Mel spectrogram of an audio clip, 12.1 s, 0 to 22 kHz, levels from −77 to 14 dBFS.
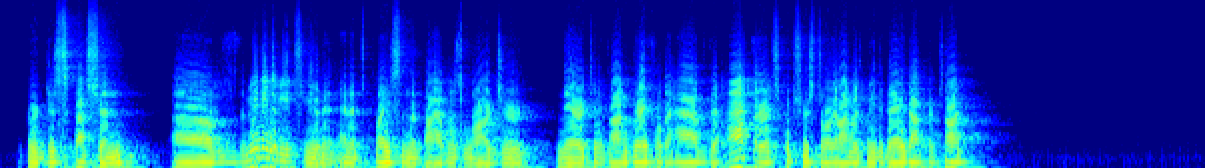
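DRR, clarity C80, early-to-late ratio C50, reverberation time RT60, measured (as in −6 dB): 8.5 dB, 14.5 dB, 11.5 dB, 0.90 s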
